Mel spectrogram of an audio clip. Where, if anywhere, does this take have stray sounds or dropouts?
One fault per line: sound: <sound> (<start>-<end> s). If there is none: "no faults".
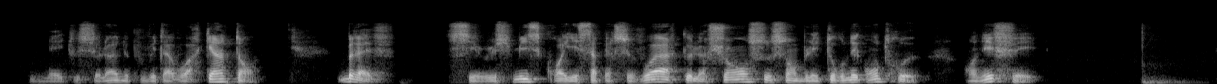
sound: thud (11.4-12.1 s)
